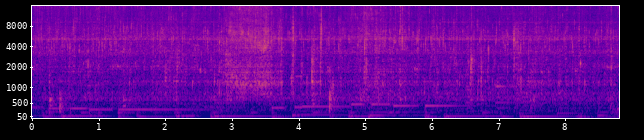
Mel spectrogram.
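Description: Mackerel black stew sizzling in oil in a pot while a wooden spoon stirs and scrapes through it, with scattered light clicks. Background music with a bass line plays underneath.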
